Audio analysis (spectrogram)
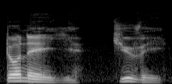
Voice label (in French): "toneye", patois jura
